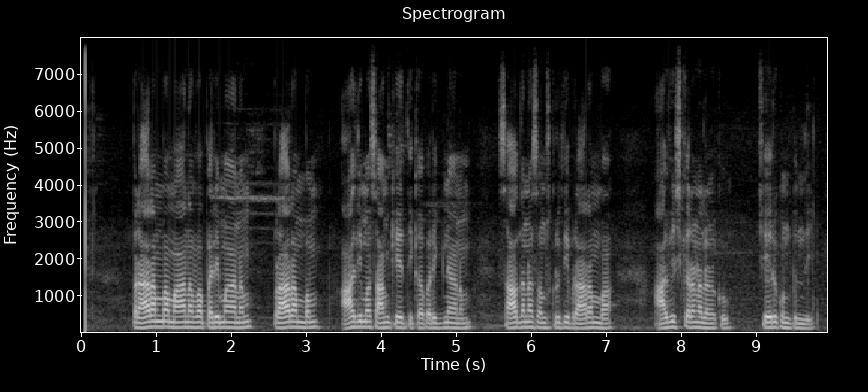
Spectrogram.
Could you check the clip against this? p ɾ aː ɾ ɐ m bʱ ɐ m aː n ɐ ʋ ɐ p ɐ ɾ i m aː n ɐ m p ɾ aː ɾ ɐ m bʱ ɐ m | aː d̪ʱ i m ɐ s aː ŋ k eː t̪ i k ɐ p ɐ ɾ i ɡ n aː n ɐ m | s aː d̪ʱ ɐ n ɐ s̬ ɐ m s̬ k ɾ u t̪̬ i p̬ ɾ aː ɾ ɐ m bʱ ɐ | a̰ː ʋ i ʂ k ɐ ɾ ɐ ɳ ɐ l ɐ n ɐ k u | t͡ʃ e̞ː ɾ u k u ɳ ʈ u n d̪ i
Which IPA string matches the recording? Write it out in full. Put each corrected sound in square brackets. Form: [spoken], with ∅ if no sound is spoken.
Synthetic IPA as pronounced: p ɾ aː ɾ ɐ m bʱ ɐ m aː n ɐ ʋ ɐ p ɐ ɾ i m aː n ɐ m p ɾ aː ɾ ɐ m bʱ ɐ m | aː d̪ʱ i m ɐ s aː ŋ k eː t̪ i k ɐ p ɐ ɾ i ɡ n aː n ɐ m | s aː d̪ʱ ɐ n ɐ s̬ ɐ m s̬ k ɾ u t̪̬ i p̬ ɾ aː ɾ ɐ m bʱ ɐ | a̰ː ʋ i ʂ k ɐ ɾ ɐ ɳ ɐ l ɐ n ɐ k u | t͡ʃ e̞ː ɾ u k u ɳ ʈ u n d̪ i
